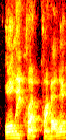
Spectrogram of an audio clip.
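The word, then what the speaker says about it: Auliʻi Cravalho: just but it's so hard to say is Ollie cravalo am I saying it right nobody knows but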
